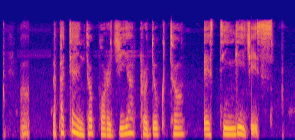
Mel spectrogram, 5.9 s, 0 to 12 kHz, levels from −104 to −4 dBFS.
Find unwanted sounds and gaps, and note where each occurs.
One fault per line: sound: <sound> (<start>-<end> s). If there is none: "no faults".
sound: laugh (0.4-0.6 s)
